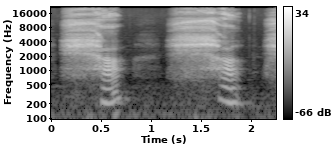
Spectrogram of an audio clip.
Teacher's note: ح حلق سے ادا کیا جانے والا حروف ہے. ح حلق کے درمیانی حصے سے ادا کیا جانے والا حروف ہے.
